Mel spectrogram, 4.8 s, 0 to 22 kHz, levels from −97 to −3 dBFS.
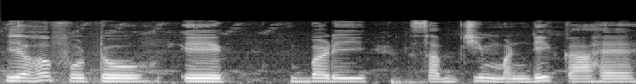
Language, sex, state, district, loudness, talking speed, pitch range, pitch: Hindi, male, Haryana, Charkhi Dadri, -14 LUFS, 90 wpm, 130-145 Hz, 140 Hz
